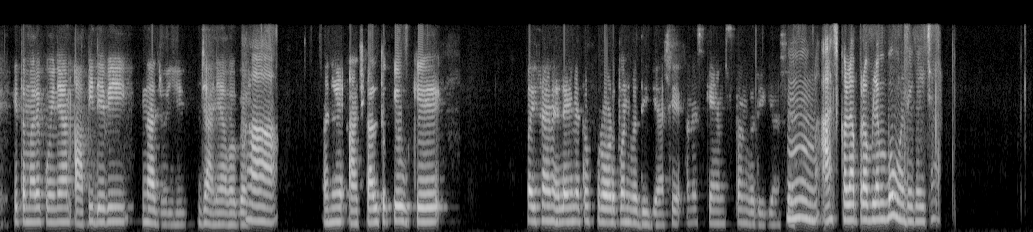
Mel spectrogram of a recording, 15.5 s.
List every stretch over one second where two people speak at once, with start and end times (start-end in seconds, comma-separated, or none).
none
